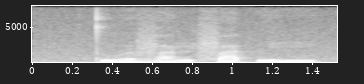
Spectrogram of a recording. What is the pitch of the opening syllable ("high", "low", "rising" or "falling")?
low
